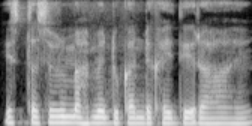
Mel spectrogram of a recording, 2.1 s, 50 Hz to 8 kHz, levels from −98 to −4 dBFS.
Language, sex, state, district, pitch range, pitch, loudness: Hindi, male, Arunachal Pradesh, Longding, 130-140 Hz, 130 Hz, -15 LUFS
